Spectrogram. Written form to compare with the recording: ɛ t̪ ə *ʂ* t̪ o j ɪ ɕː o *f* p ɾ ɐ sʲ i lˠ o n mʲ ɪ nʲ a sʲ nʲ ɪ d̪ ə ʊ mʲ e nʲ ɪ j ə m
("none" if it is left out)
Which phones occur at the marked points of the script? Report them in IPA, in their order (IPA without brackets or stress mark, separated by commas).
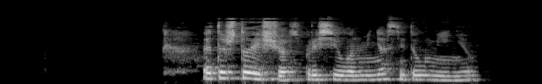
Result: ʂ, s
